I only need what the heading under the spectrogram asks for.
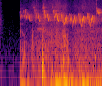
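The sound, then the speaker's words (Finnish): Common chaffinch singing from an oak branch in a spring oak grove: a dense run of bright, high chirps and trills starts abruptly after a short quiet moment and continues steadily to the end. “Nyt Peippo siellä on. Joo. Tammen oksalla istuu.”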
